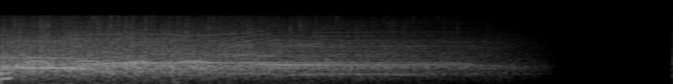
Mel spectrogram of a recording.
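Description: A burst of crowd applause, called for to open a story, with some cheering mixed in, dense and steady at first, then gradually fading away over a few seconds into silence.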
